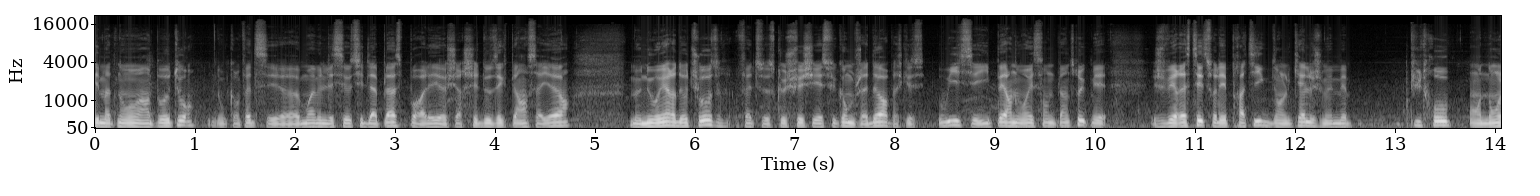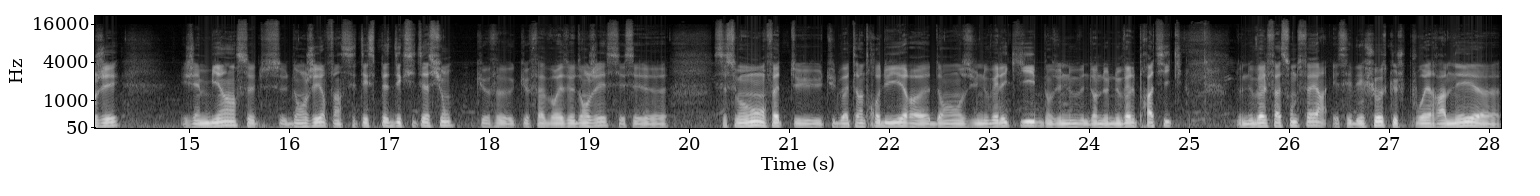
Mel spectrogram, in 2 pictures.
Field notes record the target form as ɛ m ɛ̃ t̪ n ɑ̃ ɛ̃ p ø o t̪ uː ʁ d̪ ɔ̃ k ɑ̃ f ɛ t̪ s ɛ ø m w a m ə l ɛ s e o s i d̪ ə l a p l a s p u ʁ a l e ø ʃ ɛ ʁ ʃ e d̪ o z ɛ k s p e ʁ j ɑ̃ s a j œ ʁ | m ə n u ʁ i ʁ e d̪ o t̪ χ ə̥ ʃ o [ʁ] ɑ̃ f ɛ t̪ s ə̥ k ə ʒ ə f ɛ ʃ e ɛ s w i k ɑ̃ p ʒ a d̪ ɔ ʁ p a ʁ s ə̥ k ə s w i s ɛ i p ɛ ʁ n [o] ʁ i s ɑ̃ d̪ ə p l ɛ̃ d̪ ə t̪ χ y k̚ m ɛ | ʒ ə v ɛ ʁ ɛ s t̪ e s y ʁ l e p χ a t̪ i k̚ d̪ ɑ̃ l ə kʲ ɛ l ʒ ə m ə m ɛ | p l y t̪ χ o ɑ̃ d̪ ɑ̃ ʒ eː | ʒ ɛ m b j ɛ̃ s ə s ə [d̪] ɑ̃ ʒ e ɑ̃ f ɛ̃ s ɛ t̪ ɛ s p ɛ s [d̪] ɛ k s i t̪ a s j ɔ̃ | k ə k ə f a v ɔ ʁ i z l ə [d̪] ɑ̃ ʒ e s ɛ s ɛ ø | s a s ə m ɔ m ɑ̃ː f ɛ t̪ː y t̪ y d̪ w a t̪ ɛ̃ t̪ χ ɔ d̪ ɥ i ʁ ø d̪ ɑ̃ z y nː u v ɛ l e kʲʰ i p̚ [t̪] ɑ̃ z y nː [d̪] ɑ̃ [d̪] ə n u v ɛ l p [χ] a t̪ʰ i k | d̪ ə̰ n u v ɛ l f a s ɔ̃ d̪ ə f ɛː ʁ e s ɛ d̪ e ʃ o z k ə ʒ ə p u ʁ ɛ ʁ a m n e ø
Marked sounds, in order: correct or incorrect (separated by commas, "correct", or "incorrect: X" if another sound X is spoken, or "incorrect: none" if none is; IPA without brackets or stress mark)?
incorrect: z, incorrect: u, correct, correct, correct, incorrect: d̪, correct, correct, correct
